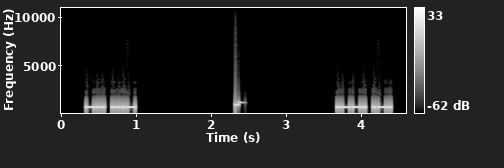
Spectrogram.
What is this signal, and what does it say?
Morse code, heard as a keyed tone, about 36 wpm, 700 Hz. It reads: DV PR
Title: Top Two Letter Combinations in Words 35wpm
